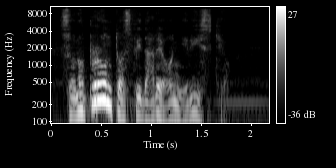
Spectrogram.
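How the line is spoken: Fervent exclamation. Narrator (Italian): esclamò fervidamente

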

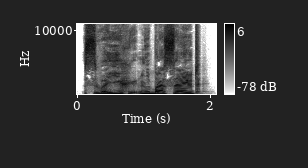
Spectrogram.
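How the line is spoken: Forced out with effort. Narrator (Russian): с трудом выдавил из себя Шишаков

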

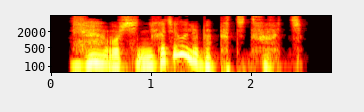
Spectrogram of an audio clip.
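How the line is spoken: Muffled. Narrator (Russian): глухо сказала она

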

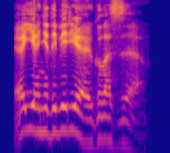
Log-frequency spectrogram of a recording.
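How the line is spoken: Growled. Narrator (Russian): прорычал Бацами

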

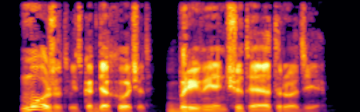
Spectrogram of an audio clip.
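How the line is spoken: Grumbling, familiar disgusting tone. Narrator (Russian): проворчал я знакомым до отвращения тоном

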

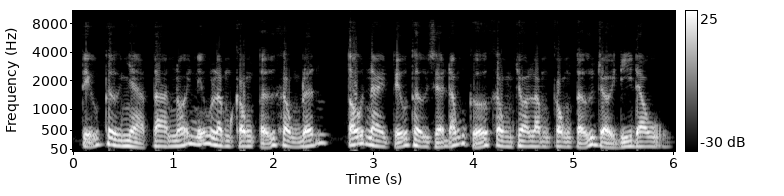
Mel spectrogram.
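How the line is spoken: Giggling. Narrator (Vietnamese): Tiểu nha hoàng đó cười khúc khích

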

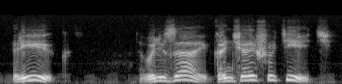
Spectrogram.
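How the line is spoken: Shouted. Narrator (Russian): наконец закричал Боб

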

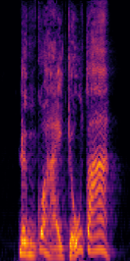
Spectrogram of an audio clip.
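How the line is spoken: Four voices shouting in unison. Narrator (Vietnamese): Đặng Bách Xuyên, Công Giả Càng, Bao Bất Đồng, Phong Ba Ác, bốn người đồng thanh la lên

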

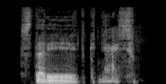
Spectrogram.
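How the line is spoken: Muttered in Scandinavian. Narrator (Russian): пробормотал по-скандинавски

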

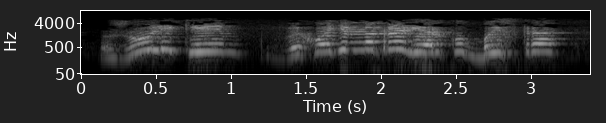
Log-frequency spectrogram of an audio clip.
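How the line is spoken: Shouting caretaker. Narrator (Russian): Прокричал завхоз

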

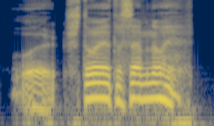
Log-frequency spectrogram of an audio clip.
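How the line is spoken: Groaning, puzzled, sleepy. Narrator (Russian): Мужчина застонал, недоуменно сонно произнес

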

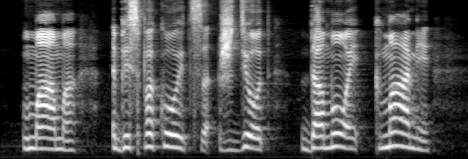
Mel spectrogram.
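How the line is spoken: Sobbing. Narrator (Russian): снова разрыдалась

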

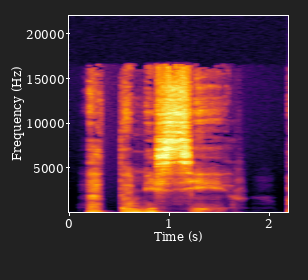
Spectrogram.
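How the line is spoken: Hoarse rasp. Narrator (Russian): прохрипел гардеробщик

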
